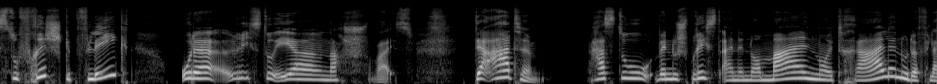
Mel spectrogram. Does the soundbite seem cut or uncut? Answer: uncut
